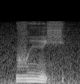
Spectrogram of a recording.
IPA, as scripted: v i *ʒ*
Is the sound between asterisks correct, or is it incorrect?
incorrect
